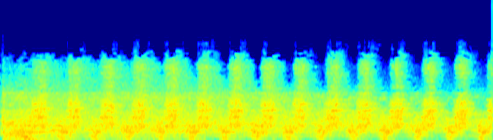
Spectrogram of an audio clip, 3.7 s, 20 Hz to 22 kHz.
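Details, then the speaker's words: Mazda RX8 rotary engine, compression test on front housing while cranking: about two weak, uneven pulses a second; low compression, engine barely started. "Just when you think it couldn't get any worse, Is it less? it's less again."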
